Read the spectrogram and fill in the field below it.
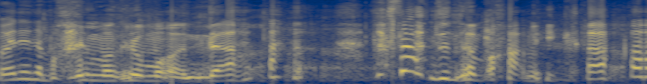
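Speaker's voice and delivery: high-pitched, laughing, playful delivery.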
